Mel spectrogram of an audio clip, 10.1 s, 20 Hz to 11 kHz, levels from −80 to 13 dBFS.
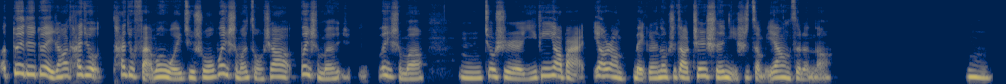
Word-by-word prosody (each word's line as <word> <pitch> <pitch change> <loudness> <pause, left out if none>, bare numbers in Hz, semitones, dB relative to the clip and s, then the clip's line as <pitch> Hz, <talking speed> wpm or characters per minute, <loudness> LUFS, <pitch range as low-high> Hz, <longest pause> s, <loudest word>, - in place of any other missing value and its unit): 呃， 265 - -3
对 345 -1 +3
对 305 -1 +3
对， 295 -7 +4
然 220 +3 +2
后 255 - 0
他 290 - -1
就 265 -4 +2
他 295 - -2
就 270 - 0
反 220 - -1
问 225 +1 +6
我 185 -5 +4
一 170 - -2
句 200 - -1
说： 210 +1 +1
“为 320 +5 0
什 255 -7 -2
么 190 - 0
总 180 -5 -4
是 195 - -4
要 225 -2 -1
为 310 -2 +1
什 215 - -3
么 170 - -1 0.5
为 275 0 -1
什 200 -7 -5
么， 170 +2 -2 0.4
嗯， 190 -1 +1
就 245 +4 0
是 190 -8 +1
一 185 +4 -3
定 260 +3 -1
要 265 -3 +3
把 205 - -1
要 255 -2 +1
让 215 -7 +1
每 170 -6 +2
个 190 - -3
人 195 - +2
都 215 - +4
知 220 - -4
道 210 -4 +3
真 250 +6 +1
实 225 - 0
的 - - +4
你， 205 - +4
是 205 - -7
怎 195 - -4
么 - - -10
样 205 0 +3
子 185 - -3
的 165 - -5
呢？” 215 -1 -7 1.4
嗯。 210 -4 +3
215 Hz, 330 characters per minute, -19 LUFS, 195-250 Hz, 1.4 s, 问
